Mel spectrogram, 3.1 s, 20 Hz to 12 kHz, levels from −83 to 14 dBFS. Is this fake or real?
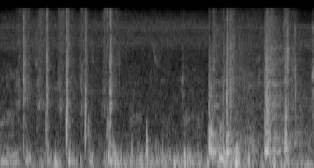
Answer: real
